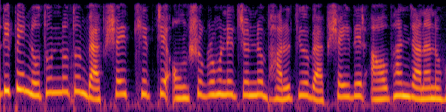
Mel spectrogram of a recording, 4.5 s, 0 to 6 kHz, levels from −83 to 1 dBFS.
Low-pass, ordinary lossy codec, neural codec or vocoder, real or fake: 5.4 kHz; none; codec, 16 kHz, 8 kbps, FunCodec, trained on Chinese and English, 25 frames a second; fake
